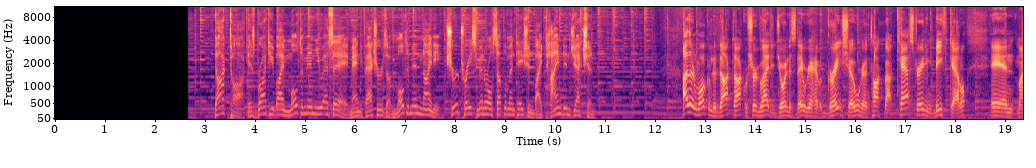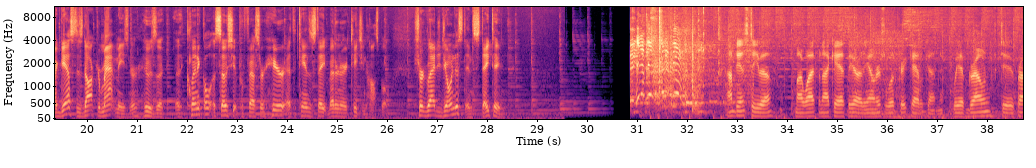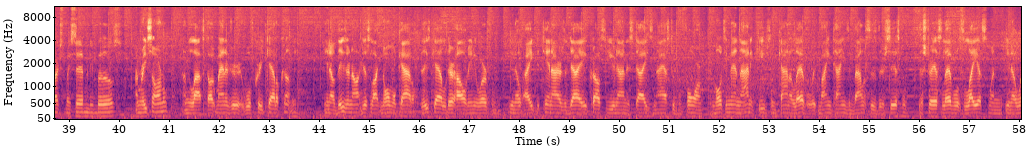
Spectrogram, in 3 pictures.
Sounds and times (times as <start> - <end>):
Music: 2.7 - 58.0
Speech: 3.2 - 10.9, 12.6 - 26.0, 26.6 - 28.4, 32.8 - 58.0.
